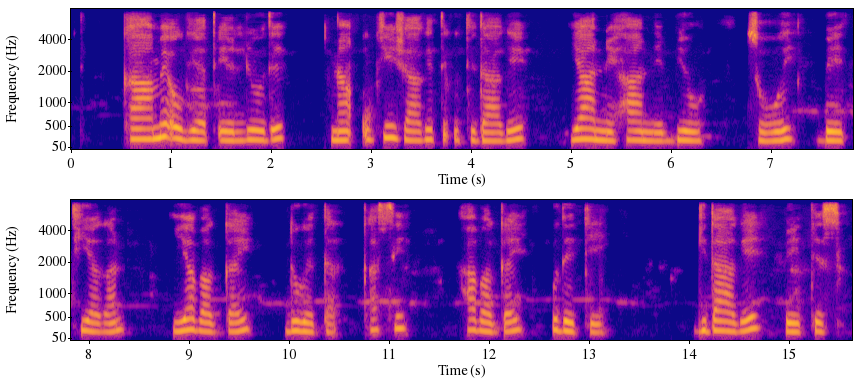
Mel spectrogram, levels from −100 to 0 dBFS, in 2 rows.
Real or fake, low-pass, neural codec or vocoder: fake; 7.2 kHz; codec, 44.1 kHz, 7.8 kbps, DAC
